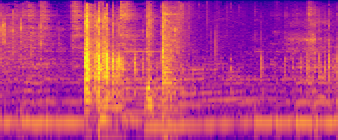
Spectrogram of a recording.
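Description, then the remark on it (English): Dice clatter and rattle in two short bursts, a sharp tumble followed by a softer second roll, over a steady low background hum; dice rolled in a tabletop mining game to see how much gold is won. “Uh, roll these and see how much gold we get.”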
